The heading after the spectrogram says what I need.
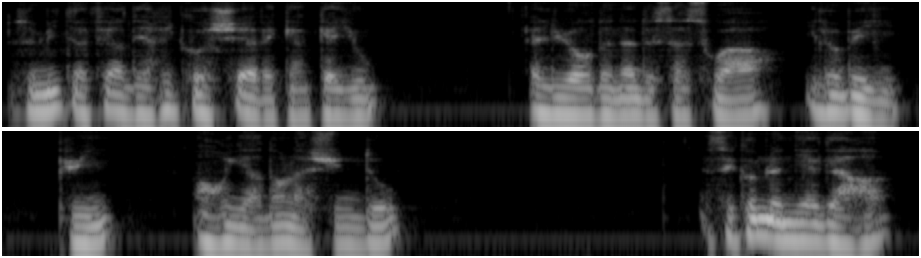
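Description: A man narrating a classic novel as an audiobook, in a measured, even storytelling manner on a close mic. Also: deep voice, husky, no room sound.

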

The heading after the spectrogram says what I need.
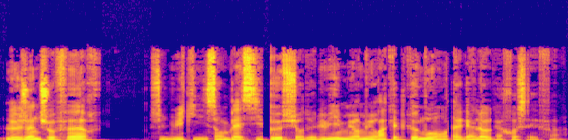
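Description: Gravelly, deep-voiced male audiobook narrator. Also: fairly even intonation, normal speed, warm tone, dry recording, studio quality. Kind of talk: scripted narration.

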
